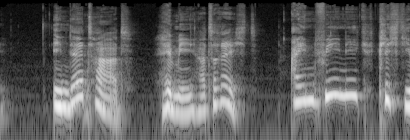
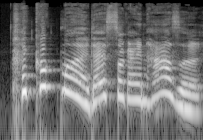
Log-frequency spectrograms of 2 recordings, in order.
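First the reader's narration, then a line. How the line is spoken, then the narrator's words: Called out. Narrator (German): rief Igor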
